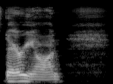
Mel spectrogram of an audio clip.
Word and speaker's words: Derion: When Brittany came out with these allegations that Derion, I finally figured out how to pronounce his name. It's Derion.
